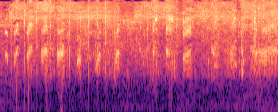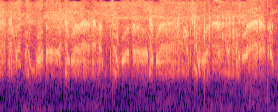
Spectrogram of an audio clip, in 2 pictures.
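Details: Natural swiftlet calls used to attract swiftlets: a busy chorus of overlapping buzzy chirps and upward-sweeping twitters, fairly even in loudness throughout.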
